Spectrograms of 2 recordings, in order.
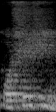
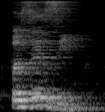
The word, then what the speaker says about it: possessive: আচ্ছা দেখো এর উচ্চারণটা কিন্তু পসেসিভ নয়। কি বলবে? পজেসিভ। পজেসিভ পি O double S E double S আই ভিই।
